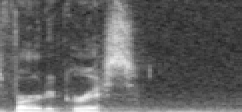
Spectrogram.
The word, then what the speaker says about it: verdigris: I thought it was verdigris. It's pronounced verdigris.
